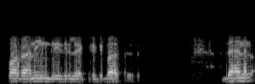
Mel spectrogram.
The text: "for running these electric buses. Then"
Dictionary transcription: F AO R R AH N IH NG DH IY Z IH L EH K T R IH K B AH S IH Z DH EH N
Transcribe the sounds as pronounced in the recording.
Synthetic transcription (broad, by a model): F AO R R AH N IH NG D IY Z IH L EH K T R IH K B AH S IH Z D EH N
